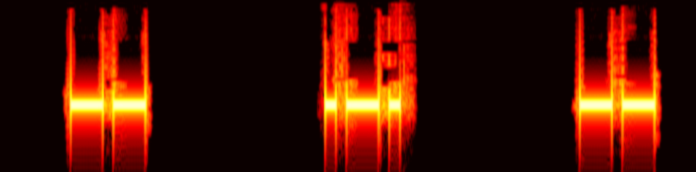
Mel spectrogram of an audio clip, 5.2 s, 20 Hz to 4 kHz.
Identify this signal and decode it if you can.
Morse code, heard as a keyed tone, about 15 wpm, spaced as for 5 wpm, 800 Hz. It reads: MRM
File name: Morse / Level2B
